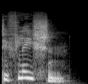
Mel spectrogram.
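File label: "deflation", British English, dictionary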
